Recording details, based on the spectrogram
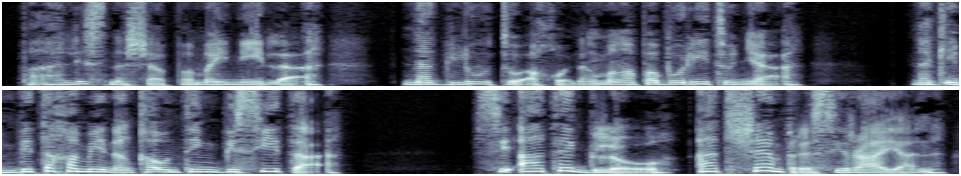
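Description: Romance audio drama lead: actress as yearning married mother, confessional, lowish pitch, dry close sound, dramatic pauses. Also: sing-song, dry recording. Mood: longing, tense. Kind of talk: first-person romance audio drama narration.

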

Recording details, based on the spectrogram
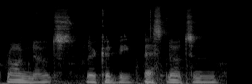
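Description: A middle-aged man with a cold, explaining guitar arranging in a relaxed, thinking-aloud way. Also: low-pitched, unhurried, slight background noise. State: has a cold. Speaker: guitar teacher. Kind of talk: casual guitar tutorial. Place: small home music room, indoors. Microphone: studio mic on stand, wearing headphones. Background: acoustic guitar playing.

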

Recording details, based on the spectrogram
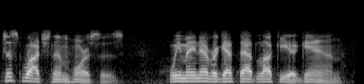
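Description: A man's voice: mid-range voice, sing-song, normal speed, dry recording, natural voice. A stern cattle boss played by a male reader gives terse, practical orders with an impatient edge. It is western audiobook dialogue. The recording is dry and slightly dull. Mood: exasperated.

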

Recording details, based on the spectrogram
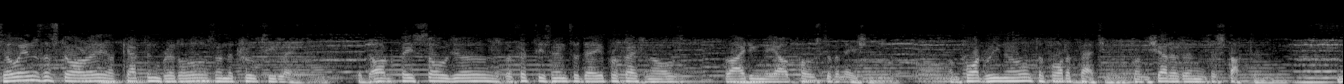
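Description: An actor narrating a frontier cavalry tale in solemn, oratorical old radio style. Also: male voice, medium pitch, lightly acted. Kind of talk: 1940s-50s radio drama narration. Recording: tinny old radio recording, music behind.

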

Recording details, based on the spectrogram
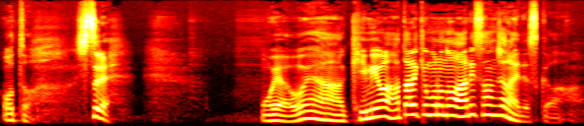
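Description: A man's voice: sits high, big pitch swings, unhurried, no room sound, clean studio sound. A man playing a cocky, carefree, teasing katydid in a theatrical radio drama style. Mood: smug, teasing. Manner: theatrical, mock-polite turning taunting. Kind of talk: live radio drama acting. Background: music.

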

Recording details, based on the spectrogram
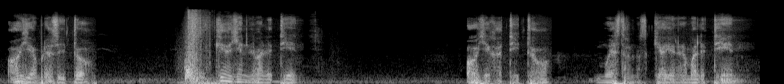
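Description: A man's voice: low-pitched, a little slow, long pauses, background noise. A man voicing a crude, threatening male bandit leader in a fan dub of a game. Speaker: fan dubber voicing all male parts.

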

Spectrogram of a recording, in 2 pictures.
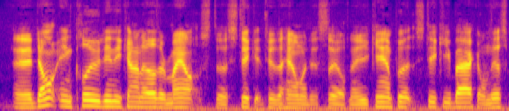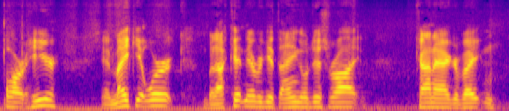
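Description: A man's voice: mid-range voice, a bit bright. A man, giving a casual, unscripted product review in a plain, folksy way. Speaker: product reviewer and channel host. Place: outdoors in leafy woods beside a motorcycle.

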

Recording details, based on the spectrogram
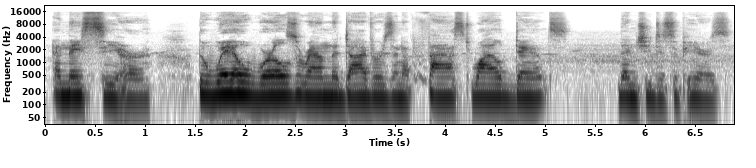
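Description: A man reading a children's picture book aloud like a teacher, with expressive emphasis. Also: fairly high pitch, unhurried. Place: indoors, book filmed from above.

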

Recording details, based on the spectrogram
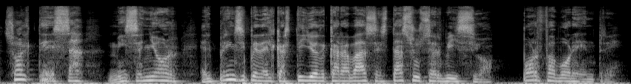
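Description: A performer voicing a crafty, flattering male cat servant in a children's cartoon fairy tale, theatrical and courtly. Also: medium pitch, a little slow, lightly acted. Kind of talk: children's cartoon storybook acting.

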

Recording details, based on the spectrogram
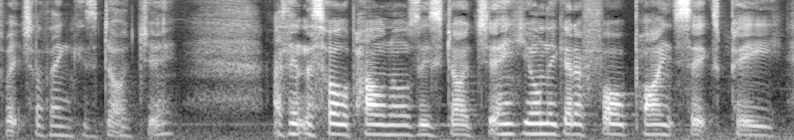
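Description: Gravelly young woman, blunt. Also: mid-range voice, a little mellow, slight background noise. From Lancashire, England. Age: young adult. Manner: blunt, swears casually. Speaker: interviewee. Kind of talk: casual talk to camera. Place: living room at home, indoors.

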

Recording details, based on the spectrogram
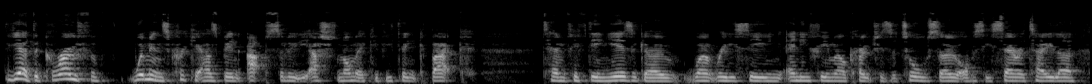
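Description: A woman's voice: fairly low pitch, steady tone, normal speed, slightly rough. An English woman in her thirties, a cricket coach answering interview questions enthusiastically over a video call, with frequent fillers and restarts. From England. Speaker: fast bowling coach. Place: indoors, small room. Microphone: earbuds on a video call.

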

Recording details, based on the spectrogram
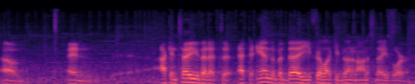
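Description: A man's voice: medium pitch, moderate pace, a bit bright, soft background music. A man in his thirties speaking candidly and hesitantly in a casual, easygoing interview. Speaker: dairy farmer. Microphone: lapel.

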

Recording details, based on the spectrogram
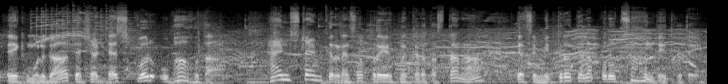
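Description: A man's voice: lowish voice, sing-song, fairly quick, a loud crowd. A man narrating a scripted children's fairy tale as a storyteller. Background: background music.

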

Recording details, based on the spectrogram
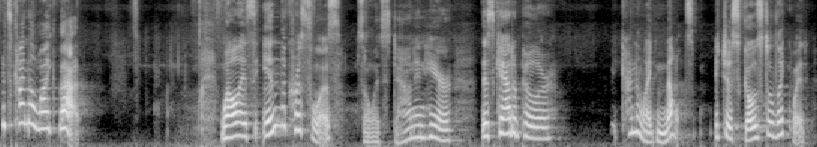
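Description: A middle-aged woman giving a lively science lesson to young children, filmed indoors by a fixed camera. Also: fairly high pitch, unhurried, long pauses. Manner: animated, speaks to young kids. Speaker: extension master gardener presenter. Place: small indoor room before a wall display.

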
